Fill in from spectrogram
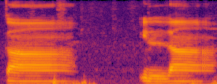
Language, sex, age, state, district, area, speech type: Punjabi, male, 18-30, Punjab, Gurdaspur, urban, spontaneous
